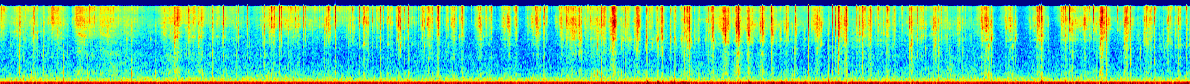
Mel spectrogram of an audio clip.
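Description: Fingertips and a palm repeatedly pat the sticky surface of a small hollow adhesive paper roll, a lint roller refill, held in the hands. The result is a steady stream of bright, crackly, tacky peeling sounds over a constant low hum, growing busier in the second half.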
